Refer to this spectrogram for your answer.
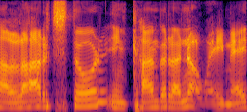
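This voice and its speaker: A man speaks at a high pitch. The recording is very clean with a silent background and a dry, close sound with no echo. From Spain. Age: middle-aged. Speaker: comedian. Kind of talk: stand-up.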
